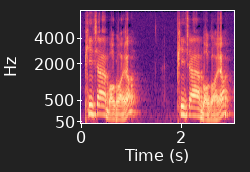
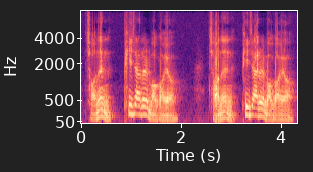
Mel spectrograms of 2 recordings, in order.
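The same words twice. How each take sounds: First: 피자 먹어요 with the pitch rising on 먹어요; 피자 먹어요 as a question, the final syllable going up. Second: 저는 피자를 먹어요 with the pitch falling on 먹어요; 저는 피자를 먹어요 said flat, then falling at the close; falling statement tone. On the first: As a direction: ask 피자 먹어요 with a clear lift at the end. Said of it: "the tone rises at the end of the question". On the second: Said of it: "the tone falls at the end of the statement". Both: Shown as a demonstration.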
